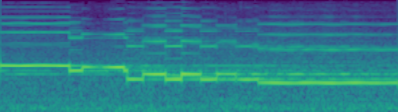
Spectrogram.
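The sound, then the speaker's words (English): A breathy, pan flute-like electronic tone from a phone app, played by blowing into the phone, plays a short descending run of notes, each slightly echoing into the next, heard alone at moderate volume with no talking. “And listen to the echo tone of it. It really does sound like a pan flute or something, you know?”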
